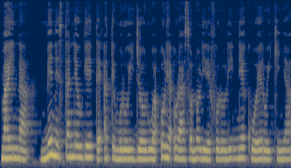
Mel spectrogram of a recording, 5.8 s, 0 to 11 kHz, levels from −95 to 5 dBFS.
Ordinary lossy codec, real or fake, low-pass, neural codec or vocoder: none; real; none; none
